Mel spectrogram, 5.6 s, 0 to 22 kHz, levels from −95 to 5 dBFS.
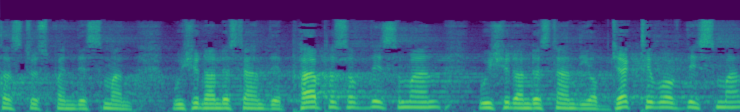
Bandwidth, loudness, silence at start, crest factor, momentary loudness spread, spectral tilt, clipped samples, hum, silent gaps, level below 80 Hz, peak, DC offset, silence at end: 11 kHz; -21 LUFS; 0 s; 18 dB; 6 LU; -5.5 dB/octave; under 0.1%; none; none; -54 dBFS; -4 dBFS; under 0.1%; 0 s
